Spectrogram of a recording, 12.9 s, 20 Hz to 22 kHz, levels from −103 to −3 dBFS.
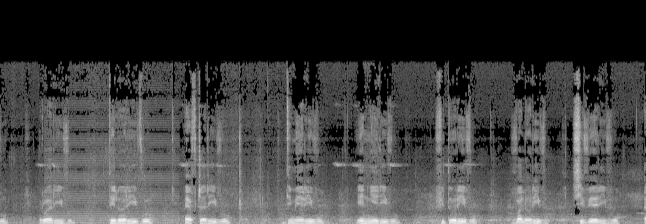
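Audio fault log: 0.89–3.59 s, GSM phone buzz: a hard, raspy buzz sits under the speech at about 22 dB below it. It is pitched at 217 Hz, thick with harmonics, and unrelated to anything in the speech. It holds steady for its whole span, the pattern of a nearby 2G handset on an active call. That phone's transmitter fires bursts 217 times a second, and the audio circuitry rectifies those radio pulses into an audible tone.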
